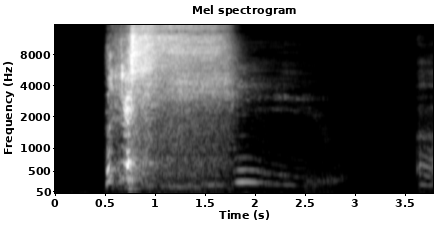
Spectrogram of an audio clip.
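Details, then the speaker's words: A single loud, explosive, hissing sneeze with a brief trailing voiced sound: an acted, exaggerated cartoonish sneeze from a man in a sneezing fit, right after saying he has to sneeze. "I've got to sneeze. I've got to sneeze. Watch out."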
